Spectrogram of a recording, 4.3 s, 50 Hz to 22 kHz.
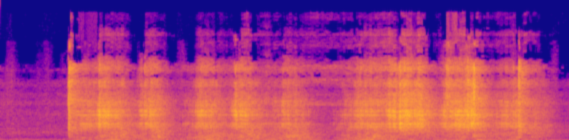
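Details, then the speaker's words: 1963 Chevy 230 inline-six, sat about 35 years, after rechecking firing order and moving timing back, fuel down the choke: slow even cranking with sharper puffs as cylinders try to catch, coughing, smoking, wants to run. "Tried to fire. Back just past where it was to start. Woohoo! It wants to run, boys!"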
